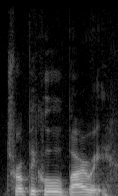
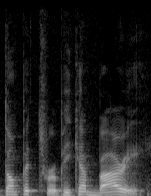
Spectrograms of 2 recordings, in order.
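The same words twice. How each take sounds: First: Tropical Barry said with an English accent, not French. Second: Said in the usual way. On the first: Shown as a demonstration. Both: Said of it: "avec mon petit accent anglais".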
